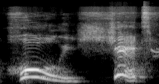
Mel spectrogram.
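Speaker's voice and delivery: high, loud, stretched-out laughing "holy shit"; a panicked demon's high, loud cry; panicked demons. Retold or imitated. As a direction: squeal it like a terrified demon.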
